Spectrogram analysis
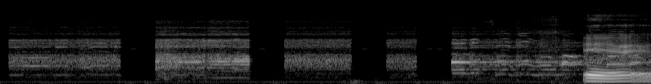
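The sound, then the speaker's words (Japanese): Portable radio scanning the FM band: four separate electronic buzzing bursts with short silent gaps, then louder, continuous station sound at the end. “こちらの方も同じようにピピッということで、終点が分かるようになっております。”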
